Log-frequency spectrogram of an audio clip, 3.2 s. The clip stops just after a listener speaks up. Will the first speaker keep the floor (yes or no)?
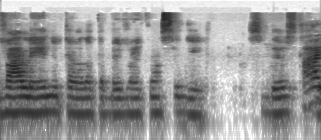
no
